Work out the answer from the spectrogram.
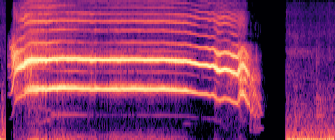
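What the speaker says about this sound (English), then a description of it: "I could hear a horrible scream" Deep, rumbling blasts roll on continuously, loud and sustained, like distant bomb explosions echoing across open ground, from the Pokhran nuclear test in Rajasthan, India.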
